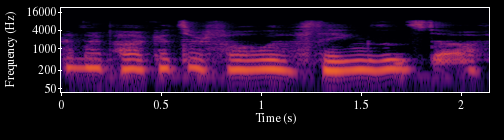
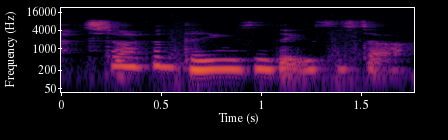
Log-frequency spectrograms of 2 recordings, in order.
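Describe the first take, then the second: First: Said in the usual way. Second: Soft whispered singsong aside; playful whisper. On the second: Pretend. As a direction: breathe it out as a silly aside.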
